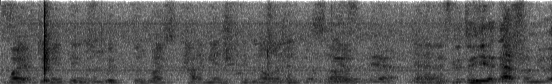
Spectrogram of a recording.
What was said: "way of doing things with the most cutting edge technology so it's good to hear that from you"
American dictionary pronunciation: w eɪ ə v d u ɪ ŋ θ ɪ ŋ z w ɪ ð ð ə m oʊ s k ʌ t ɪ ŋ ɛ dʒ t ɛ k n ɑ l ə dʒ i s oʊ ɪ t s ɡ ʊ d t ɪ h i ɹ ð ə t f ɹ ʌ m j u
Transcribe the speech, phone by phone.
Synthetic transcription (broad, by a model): w eɪ ə v d u ɪ ŋ θ ɪ ŋ z w ɪ ð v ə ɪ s k ʌ t ɪ ŋ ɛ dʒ t ɛ k n ɑ l ə dʒ i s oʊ ɪ t s ɡ ʊ d t ɪ h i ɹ ð ə t f ɹ ʌ m j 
